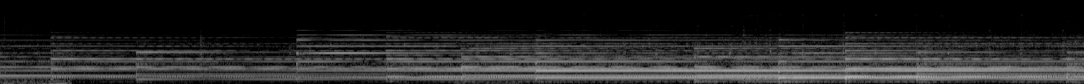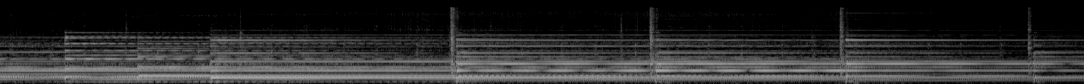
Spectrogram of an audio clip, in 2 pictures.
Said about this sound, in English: And I can still hear her favorite chiming clock in her living room. It chimed the Westminster chimes.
